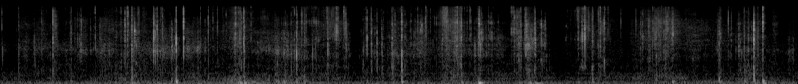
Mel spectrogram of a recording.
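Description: Long nails scratch the rind of a large, solid whole pineapple, then grip and rub the stiff leaves of its crown. The sound is a dry, bright run of scratchy crackles and crinkling rustles with sharp short bursts, mostly high in tone with little low end.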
